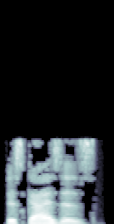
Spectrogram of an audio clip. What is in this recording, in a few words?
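"disguises", British English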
